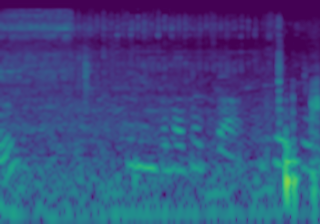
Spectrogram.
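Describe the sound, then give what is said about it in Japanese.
Outdoors on a cycling road, a bicycle rolls past with a soft whir of tyres and a brief clatter near the end, while faint voices murmur in the background. “あ、自転車来ます”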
